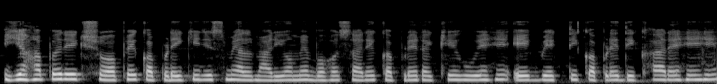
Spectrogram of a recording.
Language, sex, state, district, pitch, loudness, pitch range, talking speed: Hindi, female, Chhattisgarh, Raipur, 205 Hz, -19 LUFS, 200-220 Hz, 185 wpm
